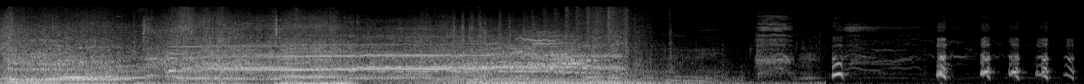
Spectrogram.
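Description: A race car engine roars at full throttle on a test drive, a loud, sustained rush that holds for about six seconds before fading away.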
